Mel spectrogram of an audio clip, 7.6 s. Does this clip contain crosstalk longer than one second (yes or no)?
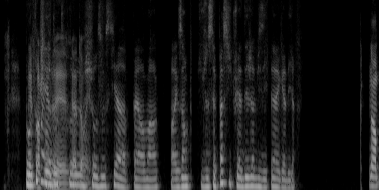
yes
